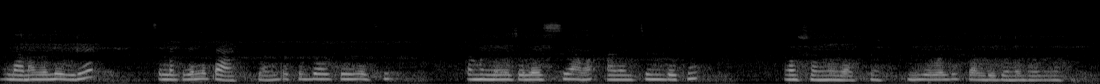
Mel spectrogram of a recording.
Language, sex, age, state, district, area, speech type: Bengali, female, 18-30, West Bengal, Birbhum, urban, spontaneous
